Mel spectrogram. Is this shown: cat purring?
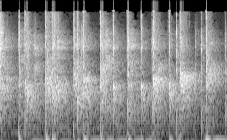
no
